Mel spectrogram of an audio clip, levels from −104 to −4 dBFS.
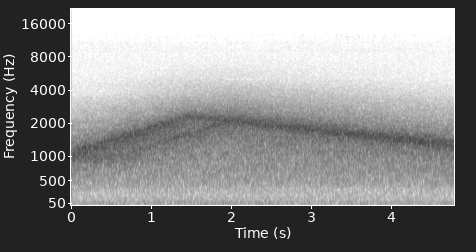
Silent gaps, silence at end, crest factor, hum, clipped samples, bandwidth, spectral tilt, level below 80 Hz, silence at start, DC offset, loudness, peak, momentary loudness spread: none; 0 s; 14 dB; none; under 0.1%; 11.5 kHz; -2.5 dB/octave; -70 dBFS; 0 s; under 0.1%; -33 LUFS; -22 dBFS; 2 LU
